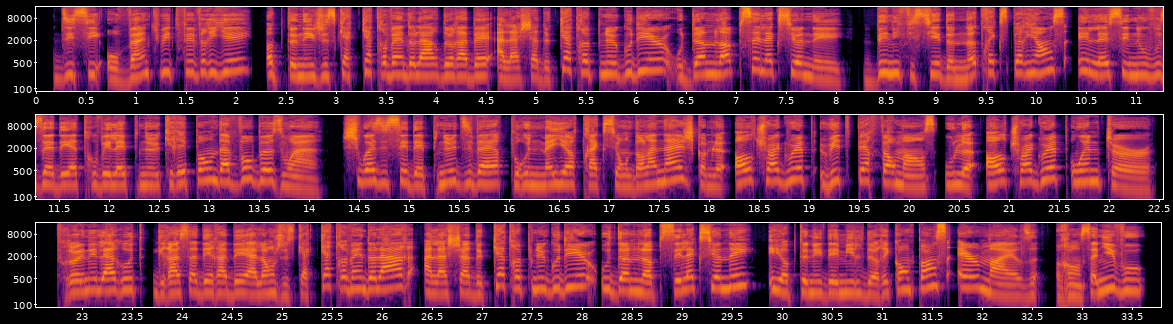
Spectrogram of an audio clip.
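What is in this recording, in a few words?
French Canadian IVR; Goodyear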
